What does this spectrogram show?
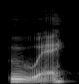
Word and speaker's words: Wu Wei: Now, I've also heard this pronounced U Wei. And I'm sure I'm butchering the Mandarin. I don't have the tonality that is necessary to really speak that language, but I think that's close enough.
